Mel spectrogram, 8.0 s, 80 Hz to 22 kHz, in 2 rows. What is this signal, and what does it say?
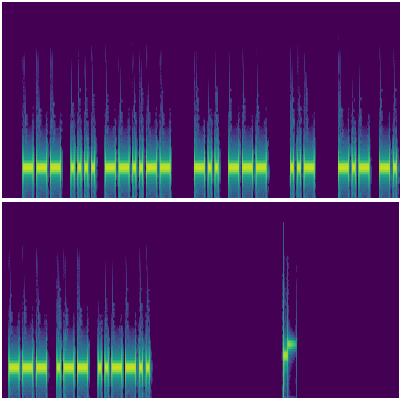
Morse code, heard as a keyed tone, about 34 wpm, 700 Hz. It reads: OH, DO U KNOW?
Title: Sentences from Top 500 Words and Abbreviations 35wpm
